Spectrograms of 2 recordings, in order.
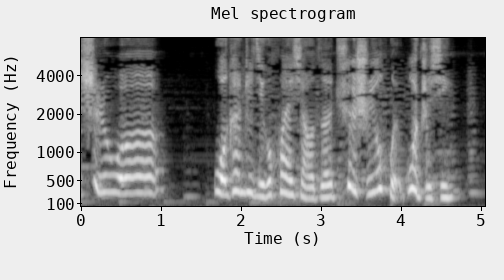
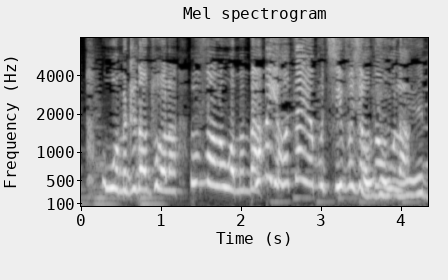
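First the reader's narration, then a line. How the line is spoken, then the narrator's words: Terrified boys pleading. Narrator (Chinese): 坏小子们…吓得纷纷求饶，哀求道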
